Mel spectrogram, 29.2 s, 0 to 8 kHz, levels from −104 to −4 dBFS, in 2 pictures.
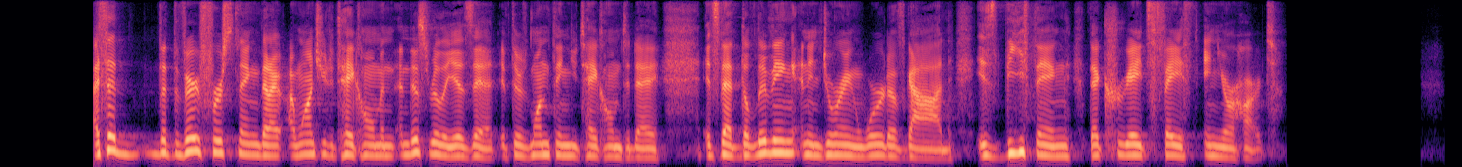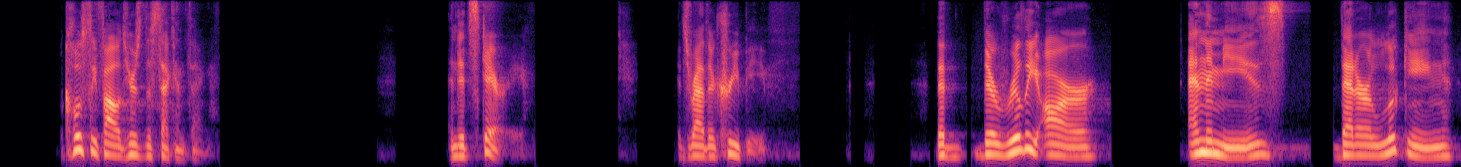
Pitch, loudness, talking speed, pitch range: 145 Hz, -23 LUFS, 135 wpm, 130-155 Hz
